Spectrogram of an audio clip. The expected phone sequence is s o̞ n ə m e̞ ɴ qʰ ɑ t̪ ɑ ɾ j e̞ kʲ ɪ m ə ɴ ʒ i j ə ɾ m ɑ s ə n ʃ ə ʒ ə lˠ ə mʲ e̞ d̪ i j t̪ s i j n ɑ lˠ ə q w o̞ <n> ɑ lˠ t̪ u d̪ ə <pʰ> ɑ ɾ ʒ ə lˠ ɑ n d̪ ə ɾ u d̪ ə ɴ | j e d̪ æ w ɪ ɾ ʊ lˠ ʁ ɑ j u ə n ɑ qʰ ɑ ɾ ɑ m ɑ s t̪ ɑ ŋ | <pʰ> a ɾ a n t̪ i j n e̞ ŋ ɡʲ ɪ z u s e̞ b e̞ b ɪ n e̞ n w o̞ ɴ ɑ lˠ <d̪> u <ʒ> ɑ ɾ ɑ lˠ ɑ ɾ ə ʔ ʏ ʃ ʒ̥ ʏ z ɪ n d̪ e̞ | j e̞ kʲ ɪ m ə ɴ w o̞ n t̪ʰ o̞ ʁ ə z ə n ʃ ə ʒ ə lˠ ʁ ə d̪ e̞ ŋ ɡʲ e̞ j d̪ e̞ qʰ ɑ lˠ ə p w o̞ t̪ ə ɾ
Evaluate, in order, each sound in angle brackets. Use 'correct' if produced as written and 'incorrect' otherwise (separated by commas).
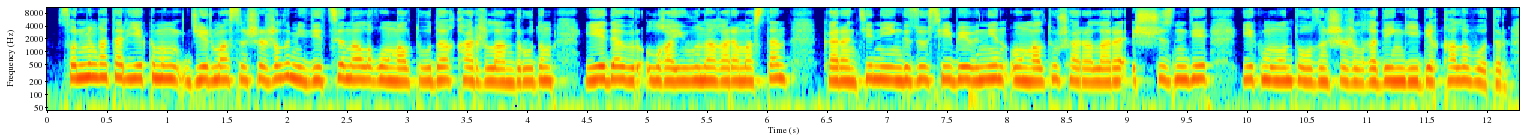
incorrect, incorrect, incorrect, incorrect, incorrect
